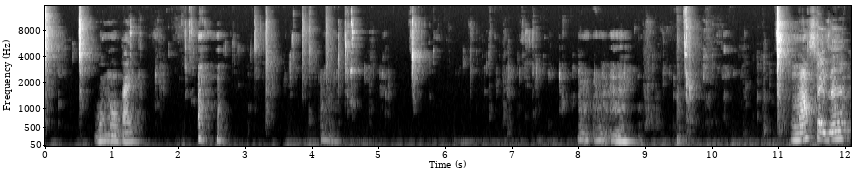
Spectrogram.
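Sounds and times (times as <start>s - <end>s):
wet mouth sounds: 1.4s - 11.2s
person crunching food: 3.0s - 8.0s.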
